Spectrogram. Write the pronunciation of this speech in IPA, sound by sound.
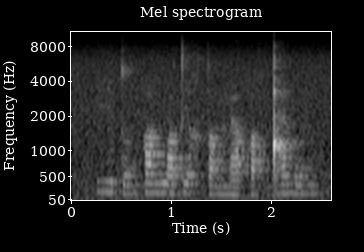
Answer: ɣi˦tu˨n qɒ˦n wɒ˦ti˦χ tɒ˧nmæ˨˦qo˧χ ɡ͡ǃæ˦nu˧n

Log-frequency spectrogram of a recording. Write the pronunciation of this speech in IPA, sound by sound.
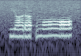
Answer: jɐːɾɜʔ ŋɔː

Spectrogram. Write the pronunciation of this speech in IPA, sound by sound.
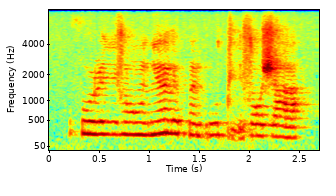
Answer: θuɭiːzɔ̃ː ʎɛ̃lɪ pɛ̃bu dḭzɔʒa

